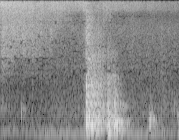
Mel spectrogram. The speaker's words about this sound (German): Ähm, und jetzt kommt eben der Anbratprozess hier.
